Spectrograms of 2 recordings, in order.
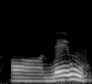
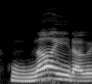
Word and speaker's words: neu: 네, 그래서 네우 이런 게 아니라 나이라고 읽는 거 I 발음 주의해 주시고요.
